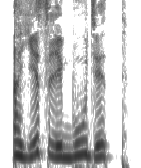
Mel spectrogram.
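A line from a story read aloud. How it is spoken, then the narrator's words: Sobbing, tearful. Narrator (Russian): Всхлипываю, уже не в силах сдерживать слезы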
